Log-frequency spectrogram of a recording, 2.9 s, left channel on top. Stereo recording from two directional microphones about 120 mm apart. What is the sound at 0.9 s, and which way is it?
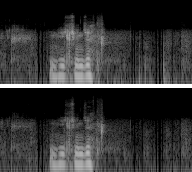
Speech, 40° right (ahead or behind).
